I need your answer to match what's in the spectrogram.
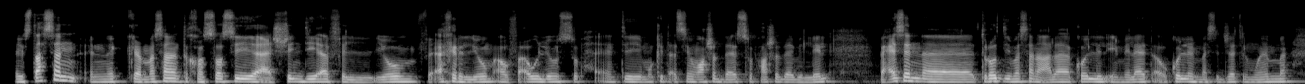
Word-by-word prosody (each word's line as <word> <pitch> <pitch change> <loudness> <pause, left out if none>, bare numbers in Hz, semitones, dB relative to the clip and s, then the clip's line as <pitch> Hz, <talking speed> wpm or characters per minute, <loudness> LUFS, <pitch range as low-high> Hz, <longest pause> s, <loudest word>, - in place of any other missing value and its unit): يستحسن 160 - +3
إنِِّك 125 +2 -3
مثلًا 125 +4 +4
تخصّصي 130 +1 +3
20 115 +5 +2
دقيقة 125 0 +3
في 125 0 -5
اليوم، 110 +4 0
في 125 - -12
آخِر 130 +3 +1
اليوم 120 +1 0
أو 120 - -1
في 115 - -6
أول 125 +1 +2
اليوم 125 +1 0
الصبح، 130 0 -7
أنتِ 120 -2 -8
ممكن 120 +1 -2
تقسِّميهم 120 0 -5
10 130 +4 -1
دقايق 115 -2 -3
الصبح، 115 0 -6
10 115 +1 -4
دقايق 115 -1 -4
بالليل، 115 +6 -3 0.5
بحيث 140 +9 +2
إن 120 -6 +3
ترُدّي 140 -1 +2
مثلًا 130 -1 0
على 115 +3 0
كل 130 0 +1
الإيميلات 120 0 -3
أو - - -6
كل 130 -2 0
المسدجات 120 0 -5
المُهمَّة، 120 +3 -3
120 Hz, 165 wpm, -21 LUFS, 115-130 Hz, 0.5 s, مثلًا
